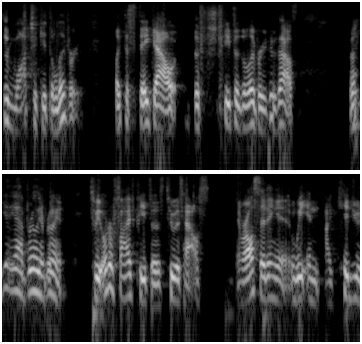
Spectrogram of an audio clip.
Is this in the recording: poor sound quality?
yes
